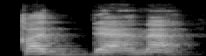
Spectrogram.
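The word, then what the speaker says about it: قدّم: you pronounce the dal twice. The first one with sukoon and second one with fatha.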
